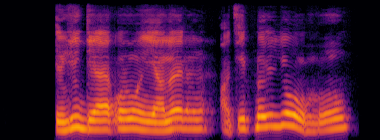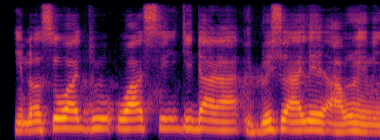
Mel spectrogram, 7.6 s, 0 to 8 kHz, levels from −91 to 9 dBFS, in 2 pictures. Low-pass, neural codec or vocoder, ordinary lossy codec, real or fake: 7.2 kHz; codec, 16 kHz, 1 kbps, FunCodec, trained on Chinese and English, 50 frames a second; none; fake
